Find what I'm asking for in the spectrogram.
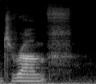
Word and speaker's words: Drumpf: Speaking of the elections, last time we were talking about Drumpf.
